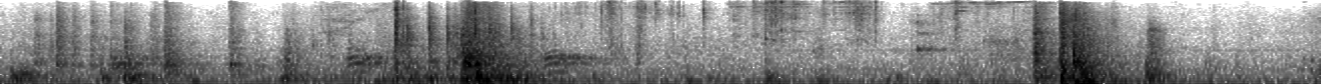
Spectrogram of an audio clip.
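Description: A house door being opened, heard as two louder bursts of clattering and clunking with lighter handling noises in between, no voices.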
